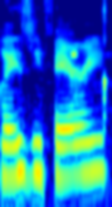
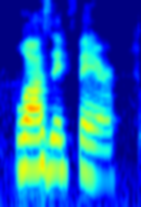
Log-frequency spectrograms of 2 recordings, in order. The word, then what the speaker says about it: laissez faire: known how to pronounce, is it lazy fairy? Laissez faire.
